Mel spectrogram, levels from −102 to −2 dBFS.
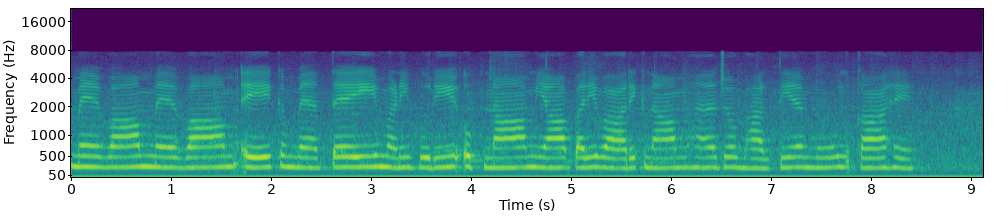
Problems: constant background noise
